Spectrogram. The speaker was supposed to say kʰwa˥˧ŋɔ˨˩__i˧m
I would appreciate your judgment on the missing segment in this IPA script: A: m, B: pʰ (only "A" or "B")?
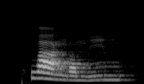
A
